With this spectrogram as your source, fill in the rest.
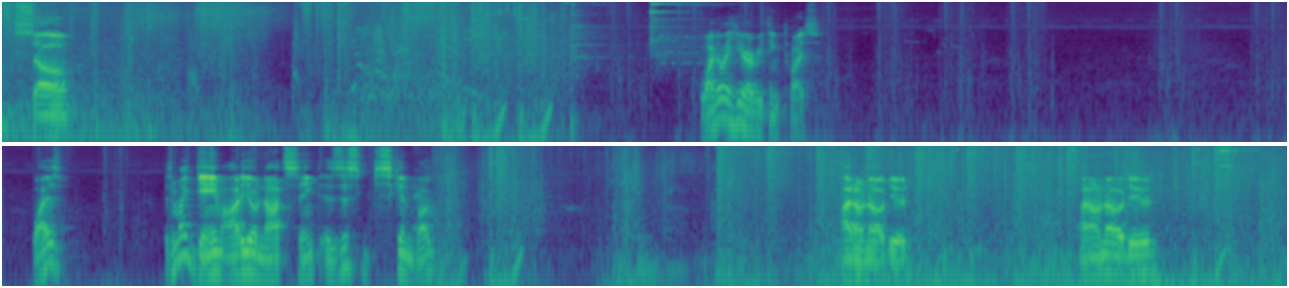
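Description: Game sound effects whoosh and crackle.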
